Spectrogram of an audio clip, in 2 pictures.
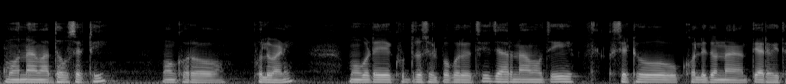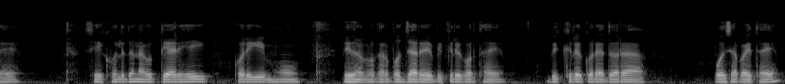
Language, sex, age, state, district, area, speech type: Odia, male, 18-30, Odisha, Kandhamal, rural, spontaneous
